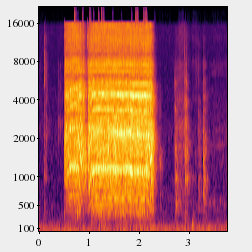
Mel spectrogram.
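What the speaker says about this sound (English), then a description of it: "And then you take your screwdriver and you take your two bolts." Power screwdriver driving bolts into a front bumper mount on a Traxxas E-Revo 2.0 RC car, one steady whirring run of about two seconds, close and fairly loud, followed by faint handling clicks.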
